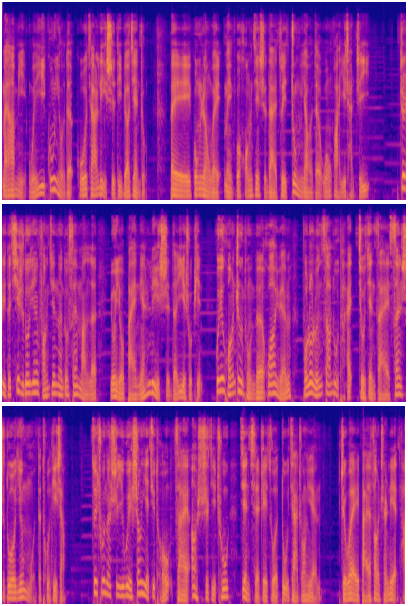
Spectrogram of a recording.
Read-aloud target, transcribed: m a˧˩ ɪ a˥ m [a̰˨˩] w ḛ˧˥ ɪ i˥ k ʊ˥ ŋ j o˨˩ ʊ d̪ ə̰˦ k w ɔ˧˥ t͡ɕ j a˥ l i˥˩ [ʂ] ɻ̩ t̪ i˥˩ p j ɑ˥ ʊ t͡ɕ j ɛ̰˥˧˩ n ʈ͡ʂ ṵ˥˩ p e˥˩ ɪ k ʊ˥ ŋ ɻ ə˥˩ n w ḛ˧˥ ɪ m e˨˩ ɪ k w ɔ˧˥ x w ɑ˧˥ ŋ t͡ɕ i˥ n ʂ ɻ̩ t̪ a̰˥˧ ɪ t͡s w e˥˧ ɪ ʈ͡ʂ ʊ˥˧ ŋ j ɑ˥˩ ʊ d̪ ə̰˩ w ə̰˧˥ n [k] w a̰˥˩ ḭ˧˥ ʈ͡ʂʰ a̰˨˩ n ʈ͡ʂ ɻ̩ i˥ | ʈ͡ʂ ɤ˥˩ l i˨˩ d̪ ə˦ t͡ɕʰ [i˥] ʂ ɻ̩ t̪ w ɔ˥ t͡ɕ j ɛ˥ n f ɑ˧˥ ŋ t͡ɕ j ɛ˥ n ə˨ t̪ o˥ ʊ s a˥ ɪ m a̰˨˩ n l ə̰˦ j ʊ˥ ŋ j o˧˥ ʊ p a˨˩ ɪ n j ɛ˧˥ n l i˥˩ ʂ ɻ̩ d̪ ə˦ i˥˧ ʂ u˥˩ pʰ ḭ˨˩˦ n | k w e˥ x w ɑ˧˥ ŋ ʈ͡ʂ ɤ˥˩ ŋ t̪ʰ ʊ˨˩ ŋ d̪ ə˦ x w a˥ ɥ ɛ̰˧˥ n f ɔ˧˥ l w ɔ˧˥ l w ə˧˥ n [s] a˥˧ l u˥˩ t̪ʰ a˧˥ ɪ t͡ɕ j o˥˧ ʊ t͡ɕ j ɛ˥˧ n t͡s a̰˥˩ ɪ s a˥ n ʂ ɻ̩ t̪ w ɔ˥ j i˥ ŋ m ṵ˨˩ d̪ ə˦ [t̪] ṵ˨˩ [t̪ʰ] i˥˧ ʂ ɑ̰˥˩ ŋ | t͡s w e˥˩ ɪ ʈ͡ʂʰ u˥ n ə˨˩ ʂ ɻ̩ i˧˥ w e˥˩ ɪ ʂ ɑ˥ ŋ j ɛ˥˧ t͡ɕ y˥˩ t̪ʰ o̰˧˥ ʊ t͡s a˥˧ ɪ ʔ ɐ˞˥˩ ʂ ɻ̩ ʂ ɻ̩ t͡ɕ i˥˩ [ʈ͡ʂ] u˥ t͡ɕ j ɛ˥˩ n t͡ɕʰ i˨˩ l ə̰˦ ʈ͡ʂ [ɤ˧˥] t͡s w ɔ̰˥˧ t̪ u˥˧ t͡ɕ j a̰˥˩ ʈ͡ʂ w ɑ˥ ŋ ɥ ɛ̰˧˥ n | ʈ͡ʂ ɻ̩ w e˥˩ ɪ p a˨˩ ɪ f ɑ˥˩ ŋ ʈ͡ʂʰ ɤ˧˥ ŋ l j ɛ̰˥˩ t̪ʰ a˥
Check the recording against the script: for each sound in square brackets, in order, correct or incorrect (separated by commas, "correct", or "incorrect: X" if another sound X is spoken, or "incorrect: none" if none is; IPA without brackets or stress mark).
incorrect: ḭ˨˩, correct, incorrect: x, correct, correct, incorrect: t̪ʰ, incorrect: t̪, incorrect: ʈ͡ʂʰ, incorrect: ɤ˥˧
